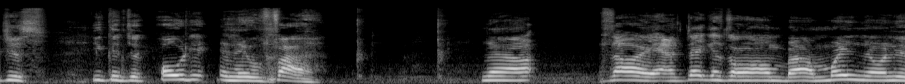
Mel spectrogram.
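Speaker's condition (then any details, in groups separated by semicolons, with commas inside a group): Cerebral palsy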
